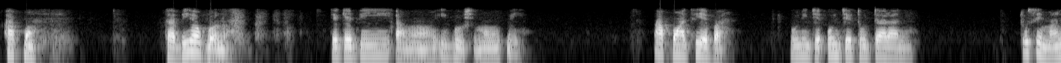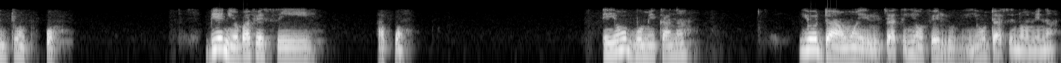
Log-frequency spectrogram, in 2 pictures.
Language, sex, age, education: Yoruba, female, 60+, tertiary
